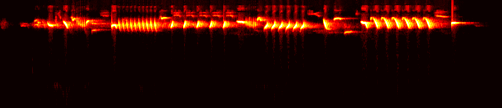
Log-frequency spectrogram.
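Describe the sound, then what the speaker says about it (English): Loud, high wren song sounds close by: several seconds of rapid notes broken by quick rattling trills, ending in a final rolling trill. No voices are heard. "When you hear that bit, you know there's a wren."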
